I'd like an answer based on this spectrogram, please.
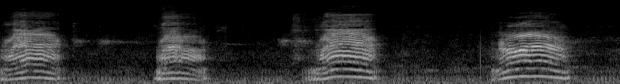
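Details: Meowing kitten with four long, wailing calls, each arching up then falling, lower and harsher than a thin mew, spaced roughly every one and a half seconds.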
